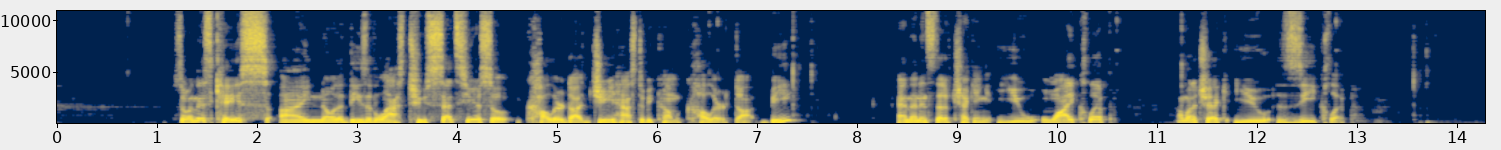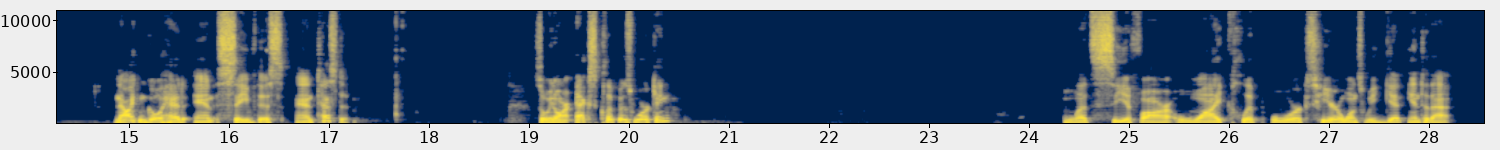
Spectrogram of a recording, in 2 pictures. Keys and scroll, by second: 5.1 BackSpace, 7.3 BackSpace, 7.5 b, 11.2 BackSpace, 13.5 BackSpace, 16.7 ctrl+s.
